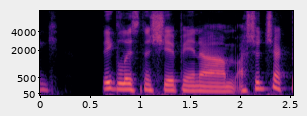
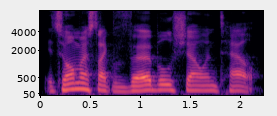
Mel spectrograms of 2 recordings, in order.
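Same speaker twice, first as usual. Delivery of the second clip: usual speaking voice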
